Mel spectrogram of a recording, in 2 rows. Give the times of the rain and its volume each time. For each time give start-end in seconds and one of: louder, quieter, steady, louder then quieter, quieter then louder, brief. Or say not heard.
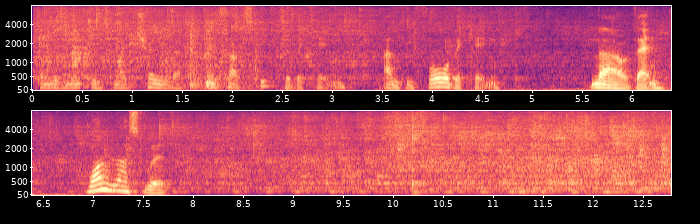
0.0-12.7 quieter then louder.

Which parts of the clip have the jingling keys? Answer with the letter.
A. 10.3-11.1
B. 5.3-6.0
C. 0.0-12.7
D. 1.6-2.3
D.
